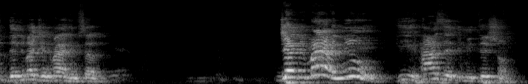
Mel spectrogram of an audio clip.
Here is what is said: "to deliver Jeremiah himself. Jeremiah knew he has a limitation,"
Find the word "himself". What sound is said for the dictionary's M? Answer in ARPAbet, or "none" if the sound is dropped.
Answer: M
